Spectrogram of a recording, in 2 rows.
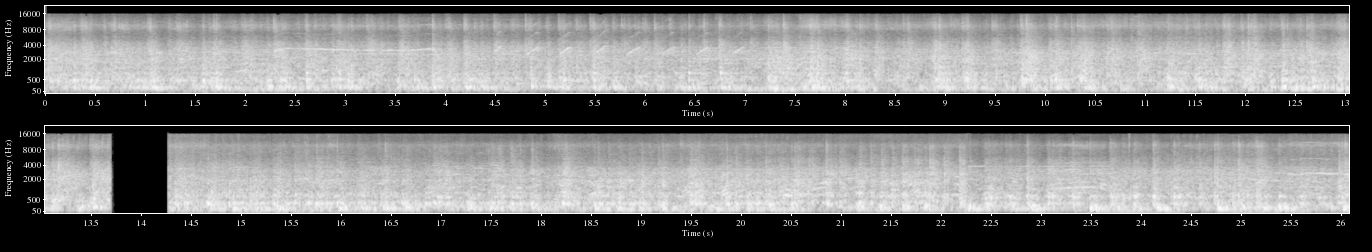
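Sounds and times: rhythmic drumming and percussion: 0:00.0 - 0:13.7, 0:14.3 - 0:26.0.

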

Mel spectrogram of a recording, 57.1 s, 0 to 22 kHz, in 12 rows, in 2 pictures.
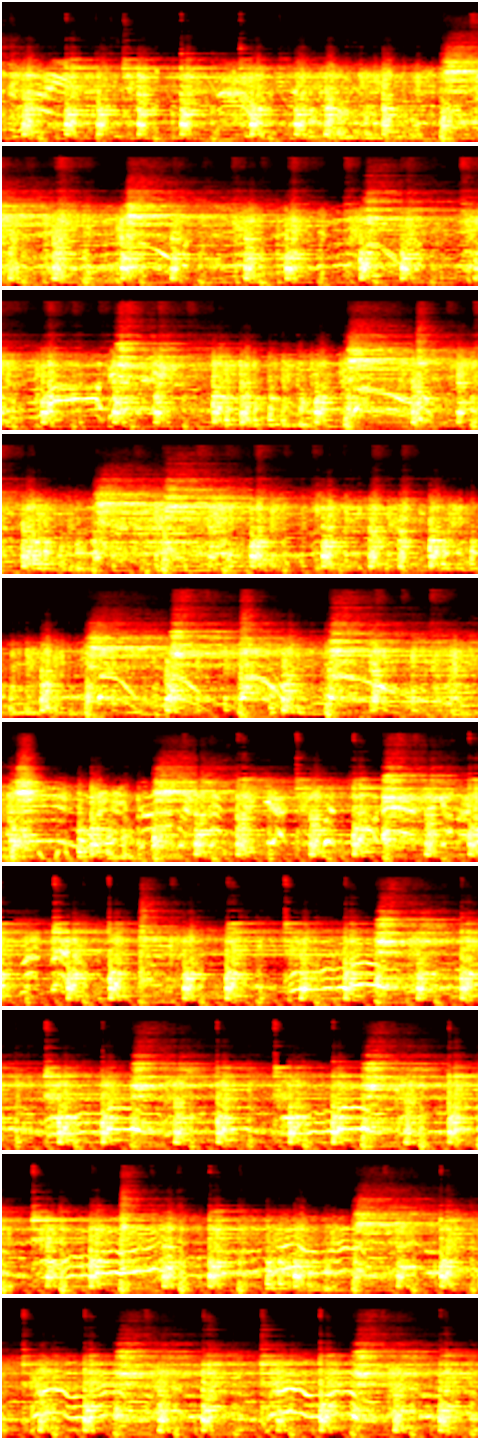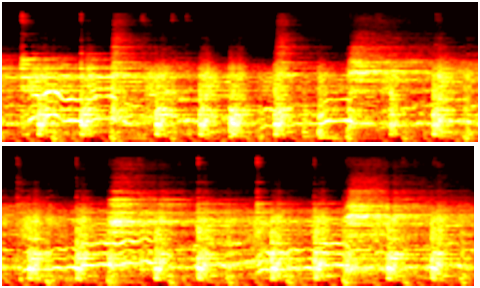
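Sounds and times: acoustic drum kit groove: 0:00.0 - 0:57.0
recorded gospel song: 0:00.0 - 0:57.0.

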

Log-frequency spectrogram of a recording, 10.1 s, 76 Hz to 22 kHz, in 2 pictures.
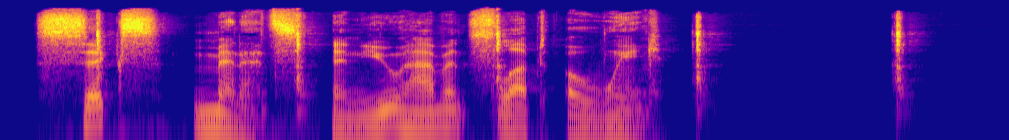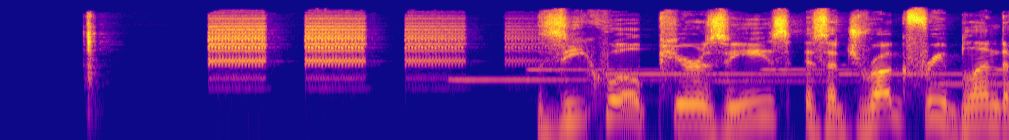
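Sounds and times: clock tick: 0:00.4 - 0:01.7, 0:02.4 - 0:03.7, 0:04.4 - 0:04.7, 0:05.4 - 0:05.7
alarm clock beeping: 0:06.1 - 0:10.0.

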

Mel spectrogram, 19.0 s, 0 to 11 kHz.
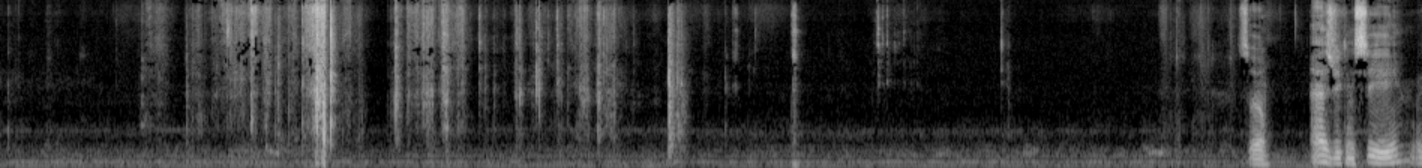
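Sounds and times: packaging rustles: 0:02.0 - 0:09.1
cardboard and plastic tearing: 0:02.7 - 0:08.4.

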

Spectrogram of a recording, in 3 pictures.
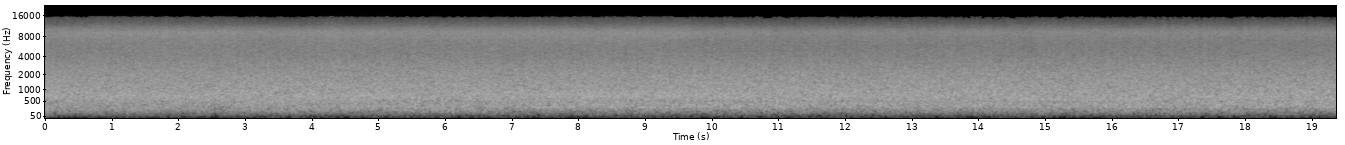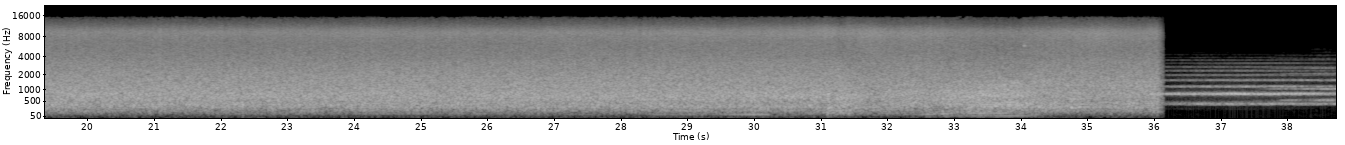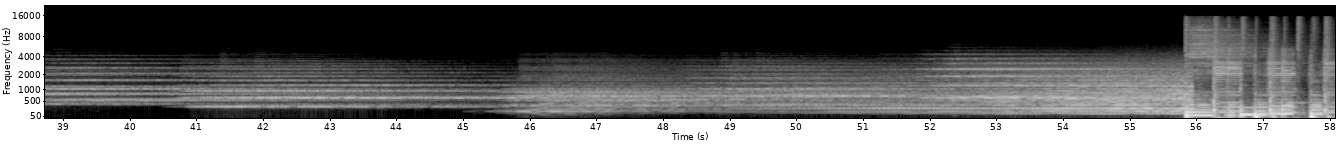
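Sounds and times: water rushing through sluice gate: 0:00.0 - 0:36.2.

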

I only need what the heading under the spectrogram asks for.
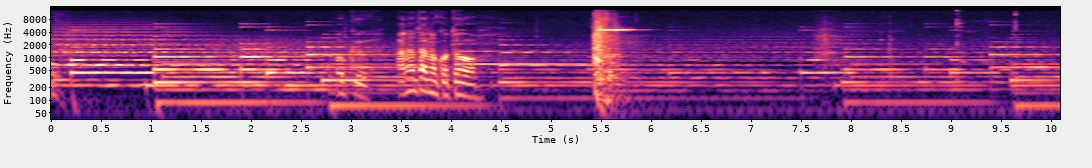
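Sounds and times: high ringing ping: 0:05.4 - 0:06.1.

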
